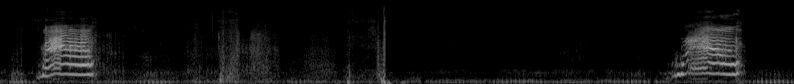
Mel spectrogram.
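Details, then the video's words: Low-voiced yet cute appeal from Ten, a black rescue cat taken in from a mountain village in 2013: a short, strong meow, some handling rustle and thumps, then a second meow several seconds later. "にゃ〰️ﾆｬｰとアピールする保護猫 A cat that makes a low voice even though it sounds cute."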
